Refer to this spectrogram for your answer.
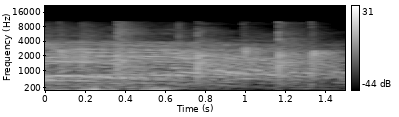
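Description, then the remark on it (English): An audience applauds in a steady, dense patter of clapping that holds evenly throughout, with a murmur of voices mixed in underneath. “Last time I got applause like that, I was telling a heckler to shut the fuck up.”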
